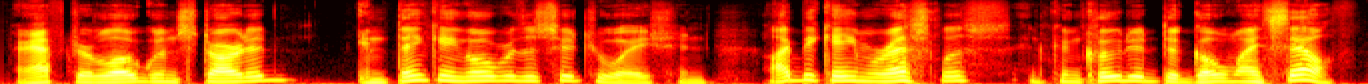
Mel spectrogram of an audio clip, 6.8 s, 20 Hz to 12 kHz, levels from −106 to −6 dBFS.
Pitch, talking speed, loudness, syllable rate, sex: 145 Hz, 140 wpm, -21 LUFS, 4.9 syllables/s, male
